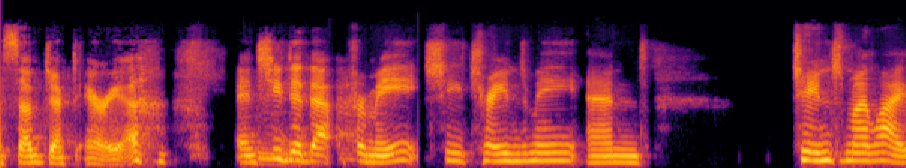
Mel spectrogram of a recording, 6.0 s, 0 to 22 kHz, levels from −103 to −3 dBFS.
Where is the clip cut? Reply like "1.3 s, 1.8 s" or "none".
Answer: 2.8 s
